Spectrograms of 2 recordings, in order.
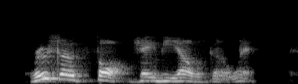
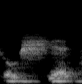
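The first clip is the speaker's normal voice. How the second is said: hushed, breathy whisper of shock; whispered dismay at seeing the open trach; whispered oh shit; 7 dB quieter than usual. Retold or imitated. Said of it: "I was just like".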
